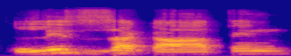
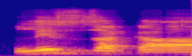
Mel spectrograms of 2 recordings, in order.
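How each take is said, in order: First: Slow "للزکاتن" with long kaa and sounded tin; full unpaused form. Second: "للزکا" with long kaa closing in h; stretch, then ha. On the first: Teacher reads the word before stopping, full tin ending. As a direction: pronounce "للزکاتن" through to a clear t-i-n. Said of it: "اب للزکاتن جب وقف کیا تو کیا بنے گا". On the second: Teacher answers what stopping makes it, long kaa plus h. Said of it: "دو حرکت کھینچ کے پھر ہا کی آواز". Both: Shown as a demonstration.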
